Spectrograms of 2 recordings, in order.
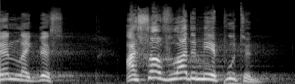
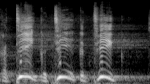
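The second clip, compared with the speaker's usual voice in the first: high, angry fake-Russian gibberish; imitating an angry leader in made-up Russian; mock angry Russian; 6 semitones higher than usual. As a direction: bark pretend Russian like a furious Putin. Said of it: "like he was angry like that".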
